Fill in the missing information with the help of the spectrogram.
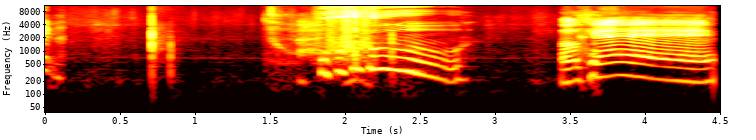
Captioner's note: dices rolling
